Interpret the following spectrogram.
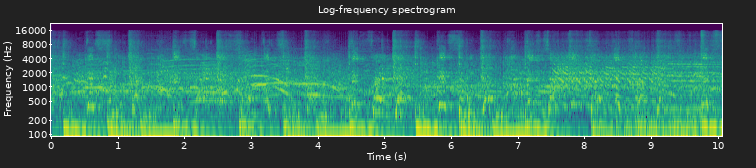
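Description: Live concert music through the PA: a heavy bass beat repeating about once a second, with sharp percussion hits and crowd voices over it.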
